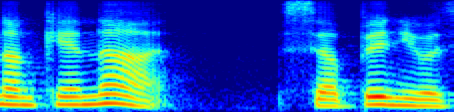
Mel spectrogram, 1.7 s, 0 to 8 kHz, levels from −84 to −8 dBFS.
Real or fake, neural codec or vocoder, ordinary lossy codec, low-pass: fake; codec, 16 kHz, 0.2 kbps, FocalCodec; none; none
